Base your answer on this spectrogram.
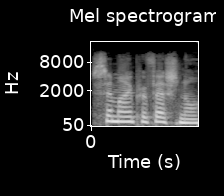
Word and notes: semi professional: American English

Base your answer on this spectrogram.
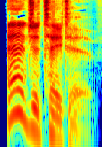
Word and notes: agitative: British English

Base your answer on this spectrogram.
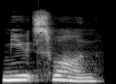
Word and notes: mute swan: American English

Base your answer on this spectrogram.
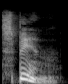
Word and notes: spin: British English

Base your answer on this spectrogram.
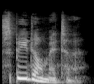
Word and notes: speedometer: British English

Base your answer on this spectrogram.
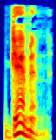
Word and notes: gamin: British English

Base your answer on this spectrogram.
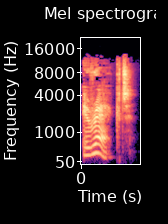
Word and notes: erect: British English

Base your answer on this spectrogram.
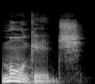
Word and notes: mortgage: British English

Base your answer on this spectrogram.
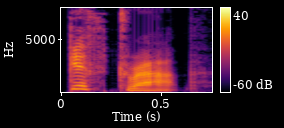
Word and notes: gift-wrap: British English

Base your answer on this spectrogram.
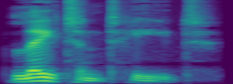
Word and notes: latent heat: British English

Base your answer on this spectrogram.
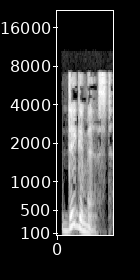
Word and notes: digamist: British English

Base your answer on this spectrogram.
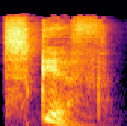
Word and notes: skiff: British English

